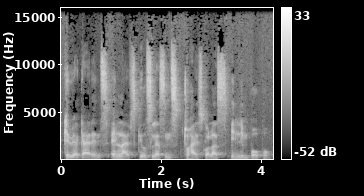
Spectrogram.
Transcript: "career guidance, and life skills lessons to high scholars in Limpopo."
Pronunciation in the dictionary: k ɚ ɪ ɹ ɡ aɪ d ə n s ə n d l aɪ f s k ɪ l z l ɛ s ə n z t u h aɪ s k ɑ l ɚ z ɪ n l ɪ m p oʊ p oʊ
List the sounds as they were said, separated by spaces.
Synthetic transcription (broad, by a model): k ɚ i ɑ ɡ aɪ d ə n s ə n d l aɪ f s k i l s l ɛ s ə n s t u h aɪ s k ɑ l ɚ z ɪ n l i m p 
